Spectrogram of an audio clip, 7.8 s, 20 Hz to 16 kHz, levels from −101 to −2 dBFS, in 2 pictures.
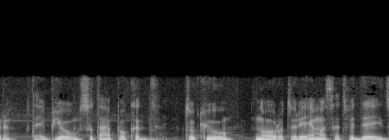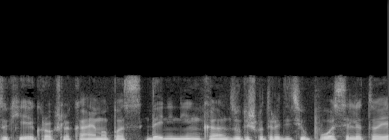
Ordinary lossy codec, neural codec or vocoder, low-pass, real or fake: MP3, 64 kbps; none; 7.2 kHz; real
